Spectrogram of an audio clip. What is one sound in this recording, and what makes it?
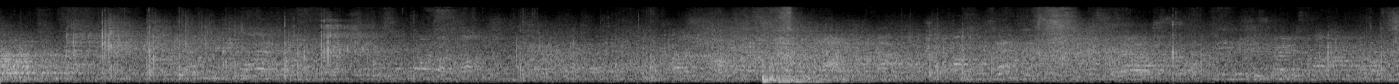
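Skate blades scrape across ice.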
